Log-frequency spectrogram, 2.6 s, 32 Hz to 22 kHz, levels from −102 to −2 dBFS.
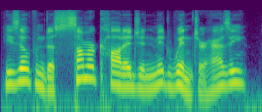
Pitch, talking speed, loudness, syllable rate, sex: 150 Hz, 230 wpm, -17 LUFS, 6.5 syllables/s, male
